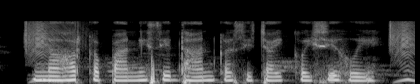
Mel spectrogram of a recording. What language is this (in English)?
Bhojpuri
